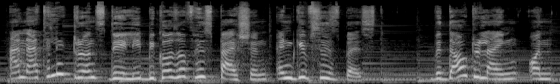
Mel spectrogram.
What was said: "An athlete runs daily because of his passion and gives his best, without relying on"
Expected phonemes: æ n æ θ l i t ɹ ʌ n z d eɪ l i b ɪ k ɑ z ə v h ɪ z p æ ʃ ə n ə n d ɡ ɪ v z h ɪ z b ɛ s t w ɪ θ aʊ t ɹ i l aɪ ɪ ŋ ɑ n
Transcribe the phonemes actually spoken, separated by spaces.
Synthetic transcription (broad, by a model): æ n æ t l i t ɹ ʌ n s d eɪ l i b ɪ k ɑ z ə v h ɪ z p æ ʃ ə n ə n d ɡ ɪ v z h ɪ z b ɛ s t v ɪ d aʊ t ɹ i l aɪ ɪ ŋ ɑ n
